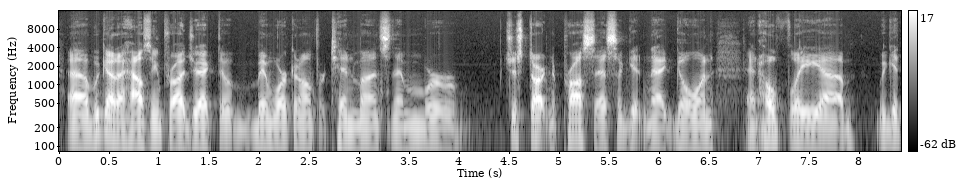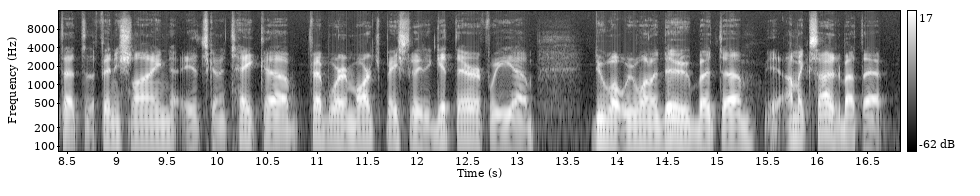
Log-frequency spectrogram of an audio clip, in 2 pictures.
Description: Mayor Rhoads says the project has been discussed for nearly a year…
